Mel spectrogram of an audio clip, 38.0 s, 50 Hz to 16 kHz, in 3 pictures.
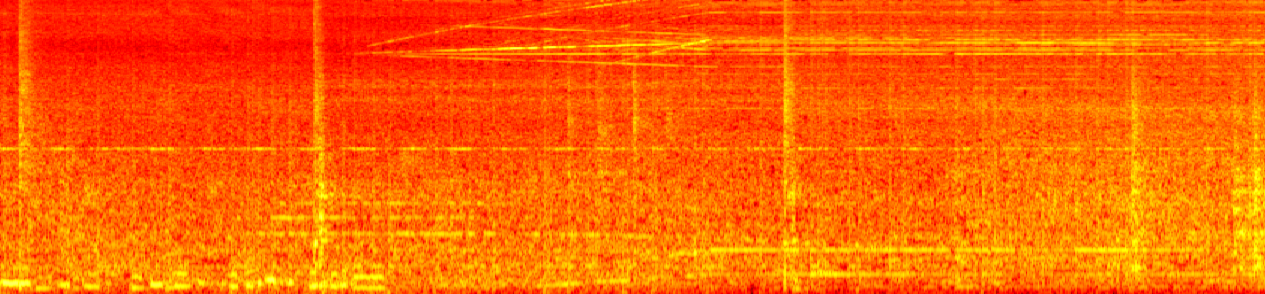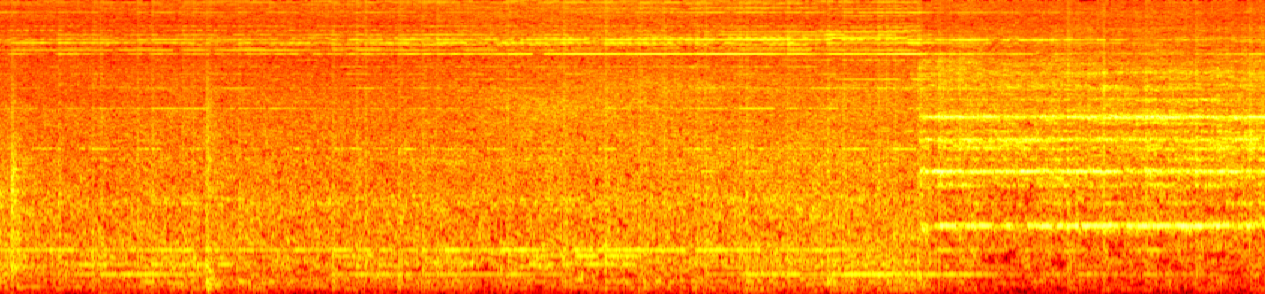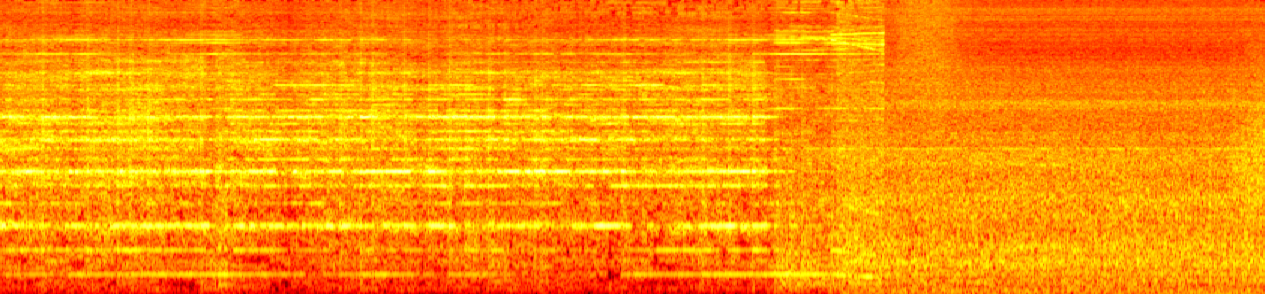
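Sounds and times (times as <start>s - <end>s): low whine with overtones: 0.0s - 6.8s
router machine whining: 0.0s - 34.2s.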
